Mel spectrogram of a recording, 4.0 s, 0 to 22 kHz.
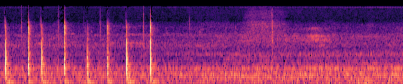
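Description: A hotel room heating-and-cooling wall unit's control panel beeps with each rapid press of the temperature-down button, about nine short beeps in quick succession, lowering the setpoint from 90. The beeps stop about a second and a half in, leaving the unit's fan running steadily in heating mode.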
